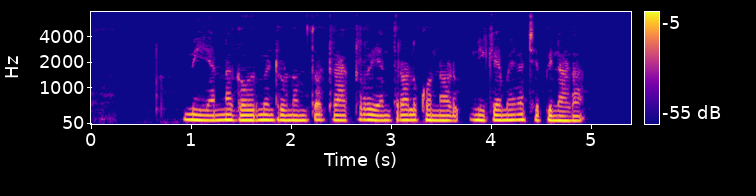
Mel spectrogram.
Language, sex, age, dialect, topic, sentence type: Telugu, male, 18-24, Southern, agriculture, statement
